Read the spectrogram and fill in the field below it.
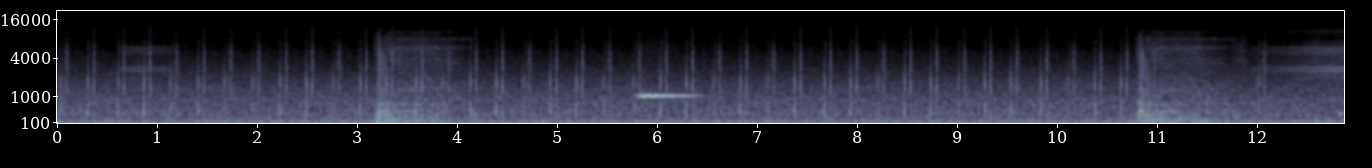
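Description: Quick running footsteps tap steadily on a hard floor.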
